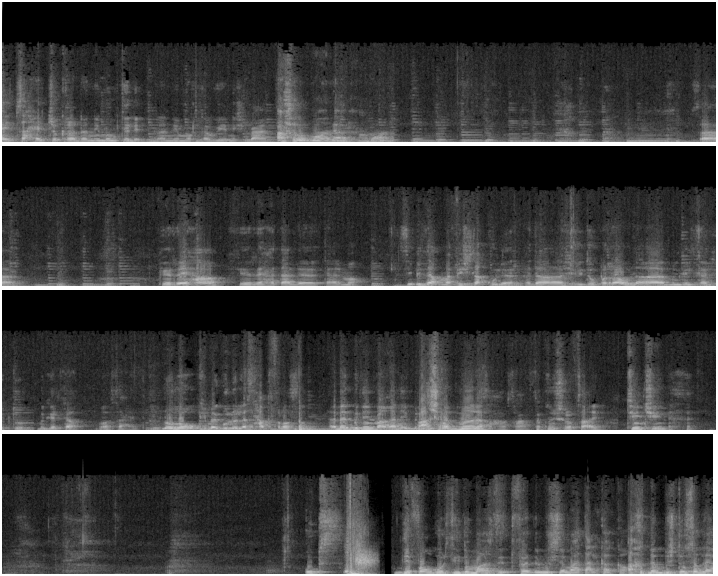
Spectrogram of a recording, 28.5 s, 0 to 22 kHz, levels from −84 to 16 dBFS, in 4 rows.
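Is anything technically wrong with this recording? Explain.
Yes. The audio suffers hard clipping throughout. Somewhere in the chain the signal was driven about 9 dB beyond what a converter or processing stage could pass, so every peak that exceeded the limit was sliced flat, with roughly 2 percent of samples sitting at that ceiling. Those squared-off tops generate harmonics high in the spectrum that were never in the original, heard as a harsh fuzz and crackle riding on each loud moment across the whole clip.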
